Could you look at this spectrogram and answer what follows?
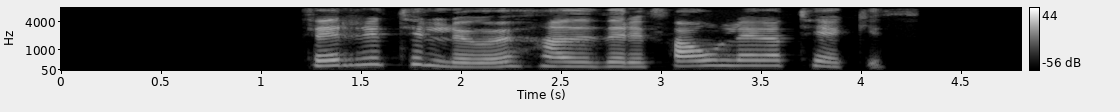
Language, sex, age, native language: Icelandic, female, 40-49, Icelandic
